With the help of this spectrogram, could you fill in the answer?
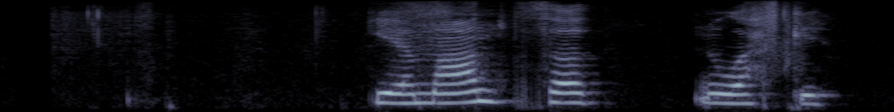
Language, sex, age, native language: Icelandic, male, 9, Icelandic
